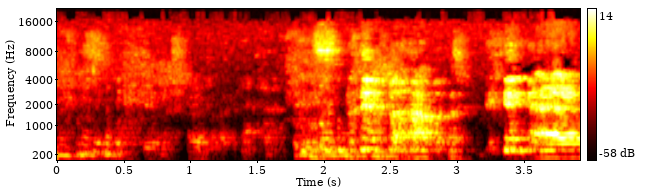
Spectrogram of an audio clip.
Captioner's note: attendees chuckle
